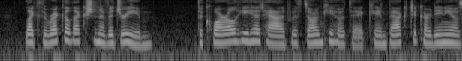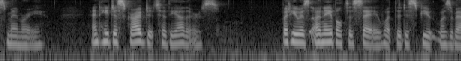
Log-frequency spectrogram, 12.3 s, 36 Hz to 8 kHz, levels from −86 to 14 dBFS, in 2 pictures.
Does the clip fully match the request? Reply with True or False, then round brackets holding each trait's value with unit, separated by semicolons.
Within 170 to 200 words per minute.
True (180 wpm)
